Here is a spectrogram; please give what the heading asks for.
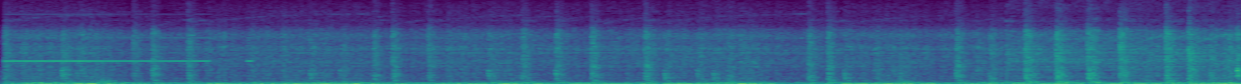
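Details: Yanmar diesel on a sailing catamaran cranks with rough, rhythmic churning but never fires, after the filter was refitted and bled; cranking no-start.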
